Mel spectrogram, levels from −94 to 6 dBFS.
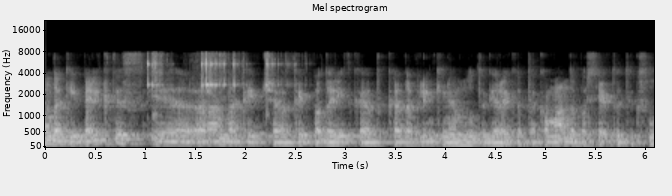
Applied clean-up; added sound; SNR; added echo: none; Coin (dropping) / Glass; 6 dB; reverberation time 0.6 s.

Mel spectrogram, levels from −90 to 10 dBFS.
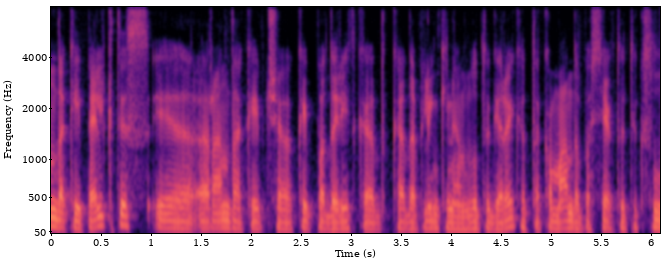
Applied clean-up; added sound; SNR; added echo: none; none; none; none.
